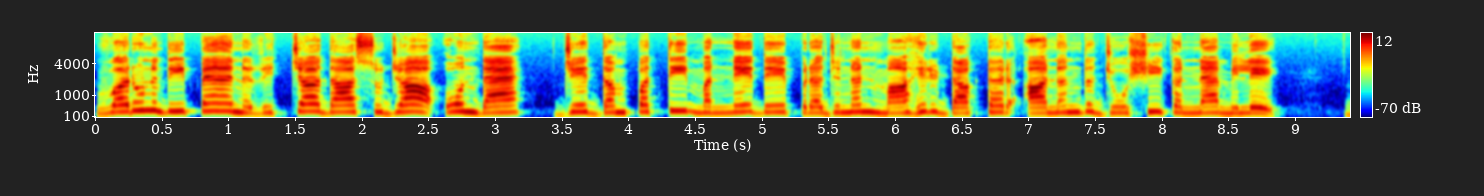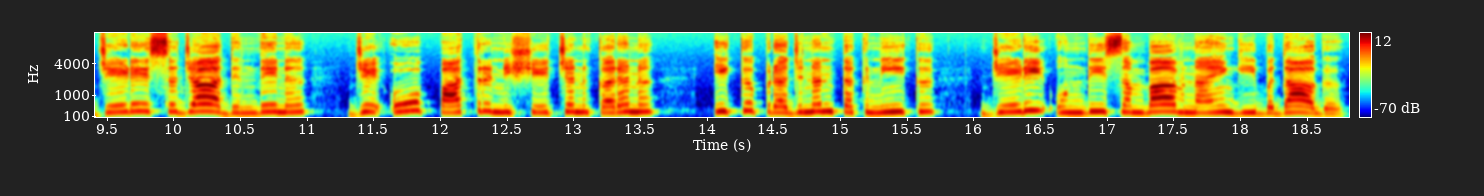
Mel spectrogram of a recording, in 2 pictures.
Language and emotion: Dogri, neutral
